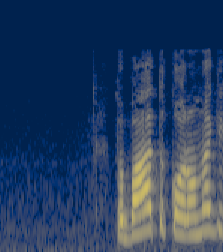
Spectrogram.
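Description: A young woman reads out the news clearly into a microphone.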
